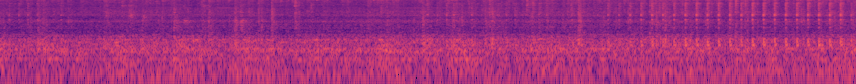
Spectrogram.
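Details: Light aircraft taxiing on the ground after landing on the first flight after its annual: a steady low rumble with a rough, gritty metal-grinding undertone and vibration, not noticed before takeoff. The cause is unknown.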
